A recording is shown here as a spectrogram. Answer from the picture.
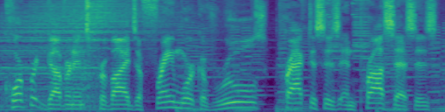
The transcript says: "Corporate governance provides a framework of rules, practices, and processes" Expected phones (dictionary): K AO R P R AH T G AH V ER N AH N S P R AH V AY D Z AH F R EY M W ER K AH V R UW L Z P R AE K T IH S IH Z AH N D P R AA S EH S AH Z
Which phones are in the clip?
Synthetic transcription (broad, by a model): K AO R P R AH T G AH V ER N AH N S P R AH V AY D Z AH F R EY M W ER K AH V R UW L Z P R AE K T IH S IH Z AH N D P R AA S EH S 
